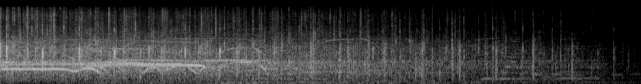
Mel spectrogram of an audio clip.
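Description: A small audience clapping and whooping as a string-band tune ends. The applause fades out steadily over the last few seconds.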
